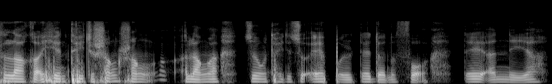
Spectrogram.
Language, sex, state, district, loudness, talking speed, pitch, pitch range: Mizo, male, Mizoram, Aizawl, -22 LUFS, 240 wpm, 125 Hz, 115-130 Hz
